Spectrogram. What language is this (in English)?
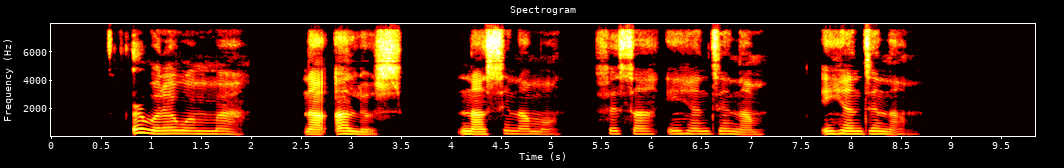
Igbo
